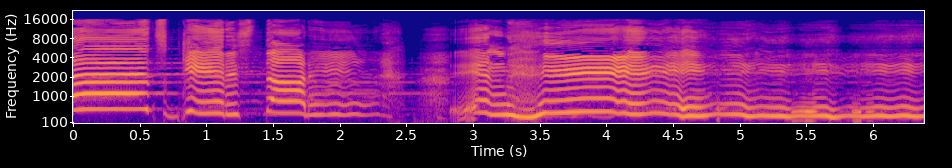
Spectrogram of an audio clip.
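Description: A woman singing alone with no accompaniment: a held note at the start, a few short notes, then long sustained notes with vibrato.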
